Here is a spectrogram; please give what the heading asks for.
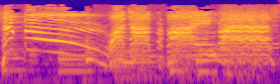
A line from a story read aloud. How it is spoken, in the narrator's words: I yelled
